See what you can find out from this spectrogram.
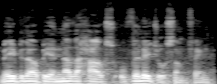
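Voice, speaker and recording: A man's voice: sits low, level tone, racing, warm tone, close to an everyday voice. A man playing a nervous, suspicious young brother in an amateur radio drama. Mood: uneasy, reluctant.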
